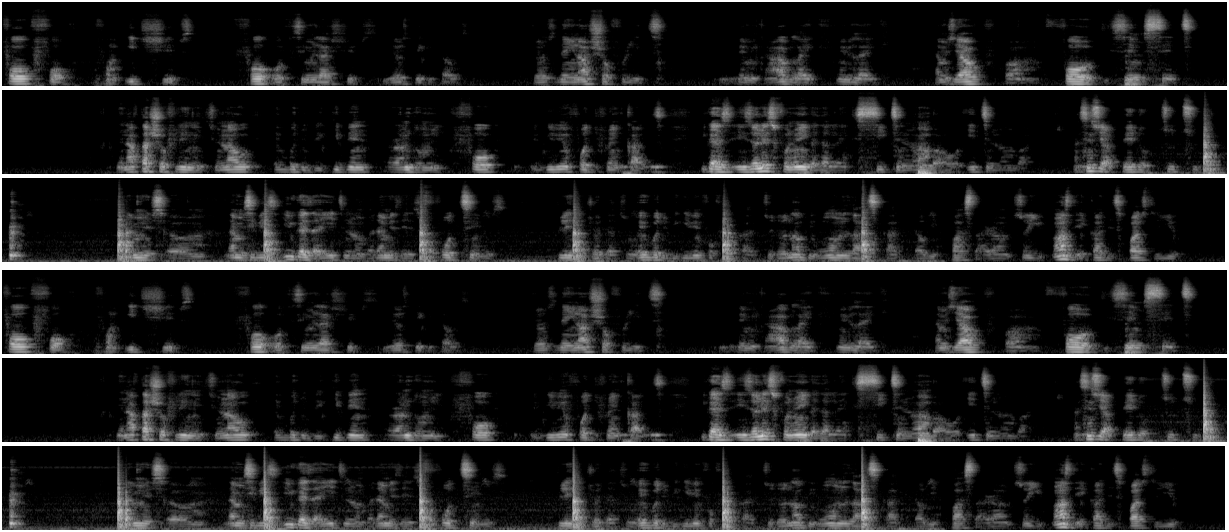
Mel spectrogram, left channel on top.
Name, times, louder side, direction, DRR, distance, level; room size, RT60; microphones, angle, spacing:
voice 1, 0.0-0.6 1.0-1.9 2.5-3.5 3.8-4.5 5.3-6.6 7.4-8.7 9.3-10.3 10.6-11.9 13.4-17.1 17.5-18.8 19.2-22.5 23.0-24.2 24.6-24.7 25.7-29.5 30.1-31.5 31.9-36.2, equal, ahead, 0.7 m, -29 dB
Hammer, 23.7-33.9, right 4 dB, 75° right, 0.6 m, -27 dB
5.9 x 2.2 x 2.4 m
head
